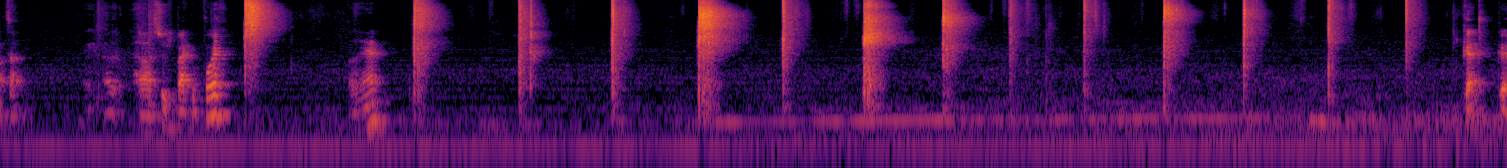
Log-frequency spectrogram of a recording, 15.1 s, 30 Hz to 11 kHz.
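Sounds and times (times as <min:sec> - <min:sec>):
palm slapping an arm: 0:04.1 - 0:14.3.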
